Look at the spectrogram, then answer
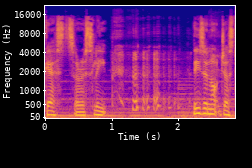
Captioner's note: child giggling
